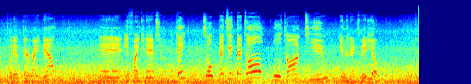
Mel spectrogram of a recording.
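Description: A middle-aged man talks animatedly close to the microphone.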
